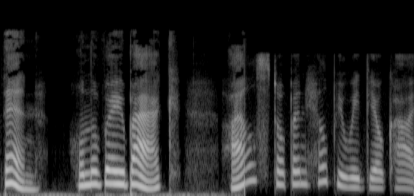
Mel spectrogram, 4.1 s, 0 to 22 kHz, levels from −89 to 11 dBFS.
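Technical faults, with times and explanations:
2.45 s to 4.14 s, input switched to a poorer device: At 2.45 s the speech abruptly turns duller and boxier, with no gap at the change. Nothing is heard above 6.8 kHz from there to the end. The level drops by about 10 dB. A faint new background noise appears, roughly 45 dB below the speech. The likely cause is the recording input moving to a lesser microphone or headset, with a narrower band, its own gain and its own noise.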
